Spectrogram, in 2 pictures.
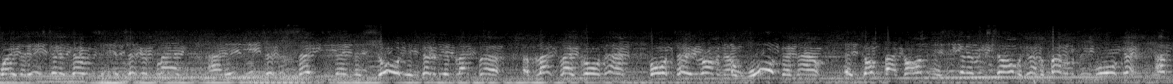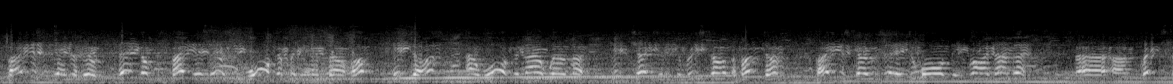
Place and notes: Silverstone Circuit, Towcester, UK - BSB 1998 ... Superbikes ... Race 1 ...
BSB 1998 ... Superbikes ... Race 1 ... commentary ... one point stereo mic to minidisk ... almost the full race distance ... time is optional ...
